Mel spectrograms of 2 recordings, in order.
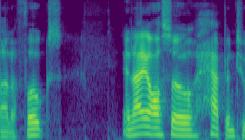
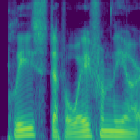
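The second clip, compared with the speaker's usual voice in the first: put-on stern voice. Retelling a museum docent's warning to step away from the art: imitating a stern voice. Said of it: "a stern voice expel back".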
